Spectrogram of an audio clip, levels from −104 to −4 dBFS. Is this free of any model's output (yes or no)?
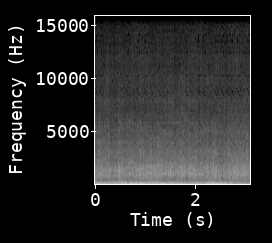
no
